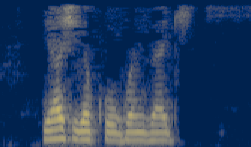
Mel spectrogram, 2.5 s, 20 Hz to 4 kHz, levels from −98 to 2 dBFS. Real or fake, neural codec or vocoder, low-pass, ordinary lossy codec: real; none; 3.6 kHz; MP3, 16 kbps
